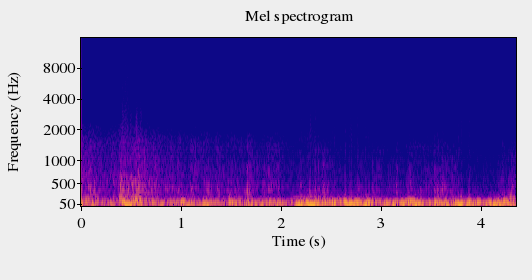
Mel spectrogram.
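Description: A loud, deep rumble like rolling thunder, a sound effect under the closing logo card, with no clear tune or voice in it.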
